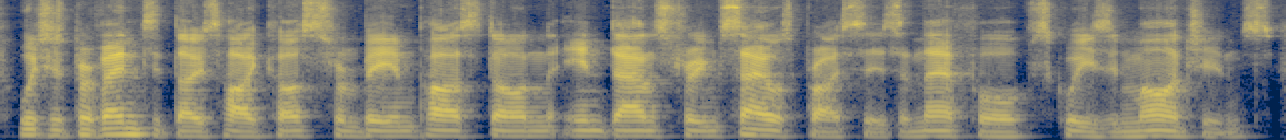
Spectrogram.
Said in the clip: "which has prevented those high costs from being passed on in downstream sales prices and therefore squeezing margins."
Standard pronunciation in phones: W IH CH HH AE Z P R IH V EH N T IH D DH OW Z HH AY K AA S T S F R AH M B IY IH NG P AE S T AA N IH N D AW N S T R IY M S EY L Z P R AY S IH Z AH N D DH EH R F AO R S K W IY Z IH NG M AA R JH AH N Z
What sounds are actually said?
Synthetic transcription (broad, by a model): W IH CH HH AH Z P R IH V EH N T IH D DH OW Z HH AY K AA S T S F R AH M B IY IH NG P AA S T N IH N D AW N S T R IY M S EY L Z P R AY S IH Z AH N DH EH F AO S K W IY Z IH NG M AA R JH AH N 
